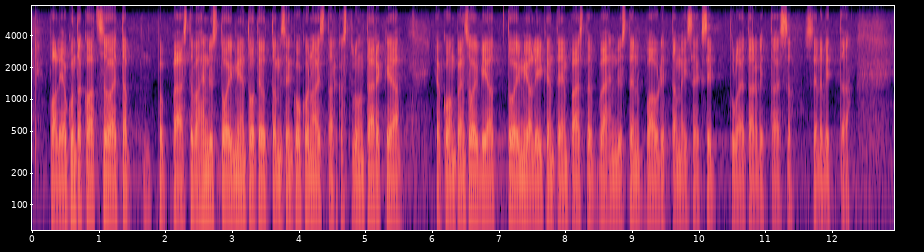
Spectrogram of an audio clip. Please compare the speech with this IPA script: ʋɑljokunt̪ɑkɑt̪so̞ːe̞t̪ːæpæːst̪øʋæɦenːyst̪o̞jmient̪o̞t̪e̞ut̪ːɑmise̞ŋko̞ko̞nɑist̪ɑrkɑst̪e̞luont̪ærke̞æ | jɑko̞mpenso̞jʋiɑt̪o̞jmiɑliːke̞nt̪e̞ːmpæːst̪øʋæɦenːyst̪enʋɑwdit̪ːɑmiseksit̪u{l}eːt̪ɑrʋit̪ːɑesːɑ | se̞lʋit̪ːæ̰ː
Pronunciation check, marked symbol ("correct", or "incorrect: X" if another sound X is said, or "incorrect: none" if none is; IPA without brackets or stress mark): correct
